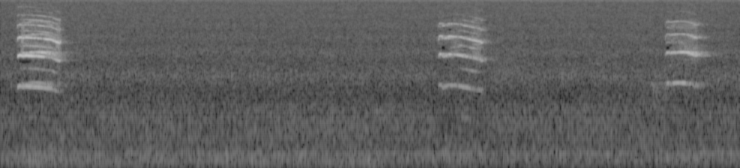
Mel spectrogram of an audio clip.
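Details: Growing long-eared owl chicks filmed at night give three thin, high, squeaky begging calls like a kitten's mew or a creaking gate, several seconds apart, over quiet background hiss.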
